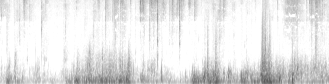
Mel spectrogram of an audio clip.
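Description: Goats browsing a dry, thorny shrub close by: rustling and crackling of branches as they tug and chew, in two louder stretches, the first about a second and a half in and the second from about four seconds on.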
